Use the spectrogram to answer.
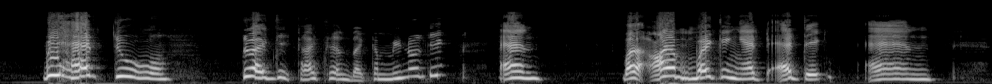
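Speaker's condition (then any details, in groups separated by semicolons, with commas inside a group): Cerebral palsy; speech problems when young, began talking after attending Gruella school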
